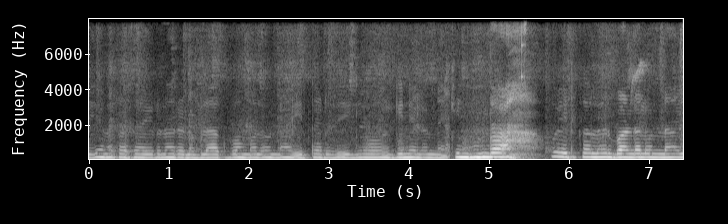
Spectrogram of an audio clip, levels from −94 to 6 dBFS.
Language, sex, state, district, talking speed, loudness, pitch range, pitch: Telugu, female, Telangana, Nalgonda, 120 wpm, -16 LUFS, 190-205 Hz, 195 Hz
